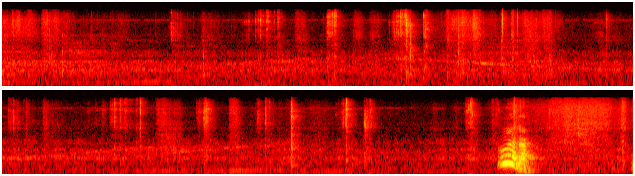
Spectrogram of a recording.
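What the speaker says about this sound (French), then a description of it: "Les ciseaux ne coupent plus." Scissors snip through fabric, with leftover material trimmed from the sides of a crossbody bag being sewn. The dull blades give a series of short, light cuts spread through the clip. A louder burst comes near the end.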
